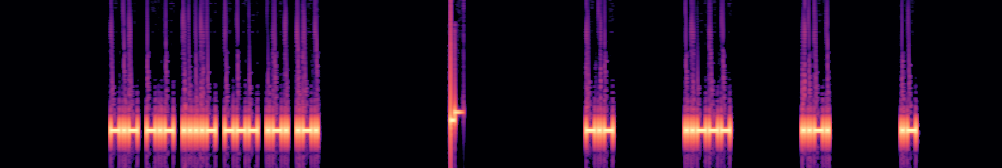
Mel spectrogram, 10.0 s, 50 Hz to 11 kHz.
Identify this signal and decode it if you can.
Morse code, heard as a keyed tone, about 40 wpm, spaced as for 20 wpm, 700 Hz. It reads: KK4ORR K2FA
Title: USA Call Signs - 8x Character Spacing - 40wpm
